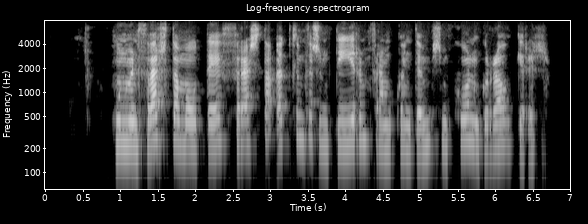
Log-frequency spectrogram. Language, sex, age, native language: Icelandic, female, 20-29, Icelandic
